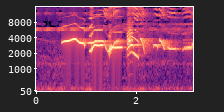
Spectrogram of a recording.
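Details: Oriental magpie-robin song played to encourage silent birds to sing: one long clear whistle gliding slightly down, followed by buzzy, scratchy notes and softer trailing whistles.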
